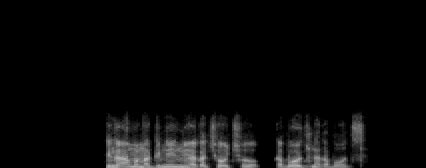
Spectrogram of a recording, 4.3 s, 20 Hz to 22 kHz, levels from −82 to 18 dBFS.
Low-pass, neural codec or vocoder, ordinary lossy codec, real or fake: 7.2 kHz; autoencoder, 48 kHz, 128 numbers a frame, DAC-VAE, trained on Japanese speech; Opus, 16 kbps; fake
